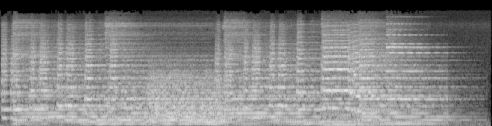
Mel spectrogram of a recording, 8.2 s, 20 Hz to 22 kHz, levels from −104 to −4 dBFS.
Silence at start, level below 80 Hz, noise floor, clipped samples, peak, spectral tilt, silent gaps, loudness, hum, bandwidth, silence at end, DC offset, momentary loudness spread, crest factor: 0 s; -46 dBFS; -44 dBFS; under 0.1%; -4 dBFS; -3 dB/octave; none; -17 LUFS; none; 16 kHz; 0.4 s; under 0.1%; 8 LU; 14 dB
